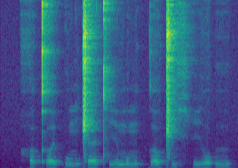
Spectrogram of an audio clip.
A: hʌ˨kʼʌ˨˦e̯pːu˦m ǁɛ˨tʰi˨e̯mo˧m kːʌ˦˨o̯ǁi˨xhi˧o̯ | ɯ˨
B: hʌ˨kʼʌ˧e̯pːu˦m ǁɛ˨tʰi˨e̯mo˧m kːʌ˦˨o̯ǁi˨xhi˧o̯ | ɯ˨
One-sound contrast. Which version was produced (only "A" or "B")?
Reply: B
